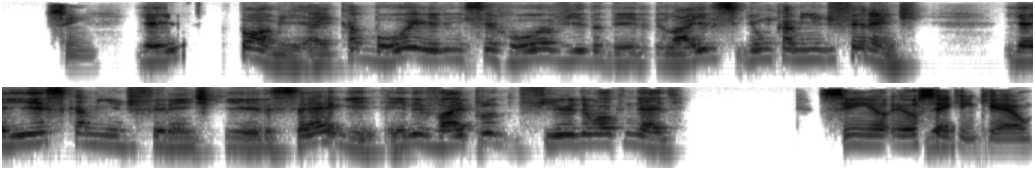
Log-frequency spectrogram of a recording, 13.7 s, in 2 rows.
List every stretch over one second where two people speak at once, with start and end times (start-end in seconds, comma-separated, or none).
none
